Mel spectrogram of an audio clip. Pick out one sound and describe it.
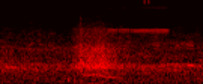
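Football players' pads collide in a tackle.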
